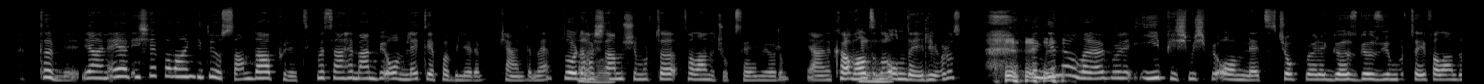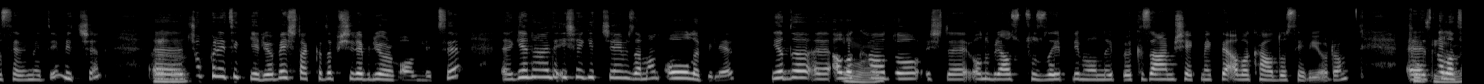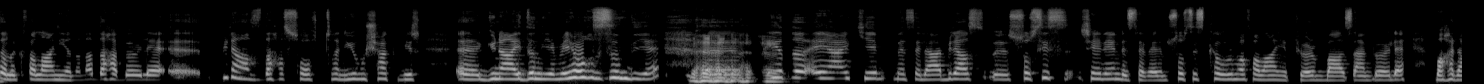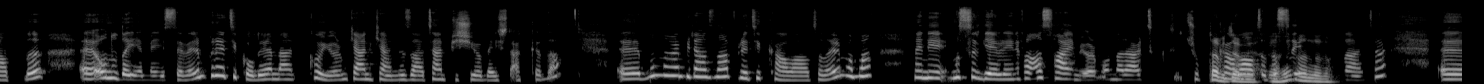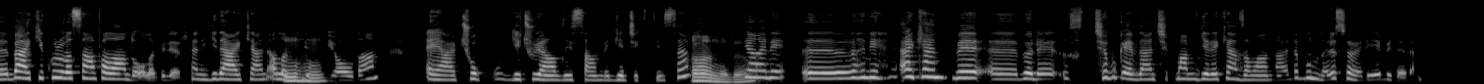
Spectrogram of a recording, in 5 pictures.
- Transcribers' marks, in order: other background noise; laughing while speaking: "kahvaltıdan onu da eliyoruz"; chuckle; in English: "soft"; chuckle; laughing while speaking: "olsun diye"; tapping
- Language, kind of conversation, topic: Turkish, podcast, Kahvaltı senin için nasıl bir ritüel, anlatır mısın?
